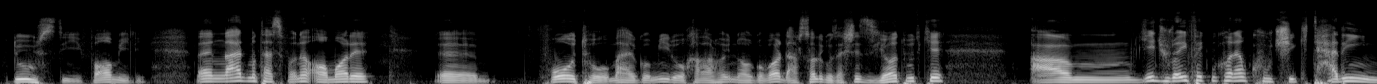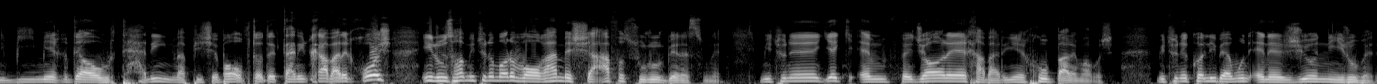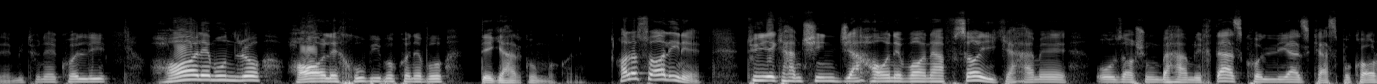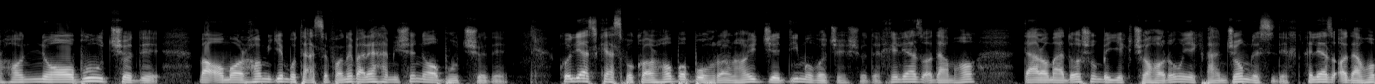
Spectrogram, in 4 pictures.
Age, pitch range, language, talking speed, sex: 40-59, 100-135 Hz, Persian, 135 wpm, male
